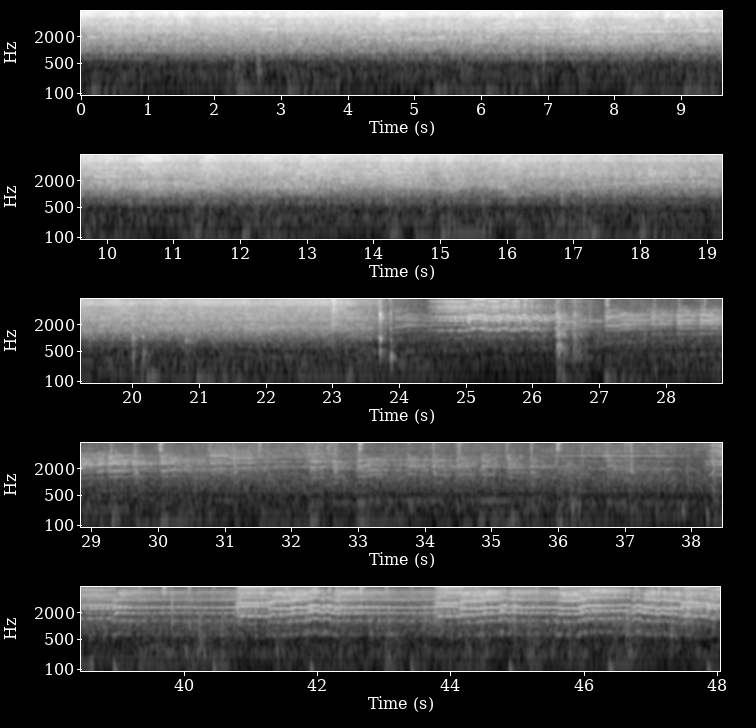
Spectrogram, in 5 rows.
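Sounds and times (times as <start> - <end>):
wooden spoon stirring in pot: 0.0 - 24.0, 34.4 - 48.0
meat and onions sizzling in oil: 0.0 - 24.9, 26.5 - 48.0.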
